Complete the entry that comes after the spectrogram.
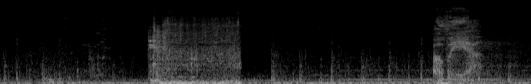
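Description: A heavy door mechanism grinds open in Elder Scrolls Online, with a loud burst of rumbling, rattling machinery in the middle and a fainter creaking clatter near the end, over a low ambient bed.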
